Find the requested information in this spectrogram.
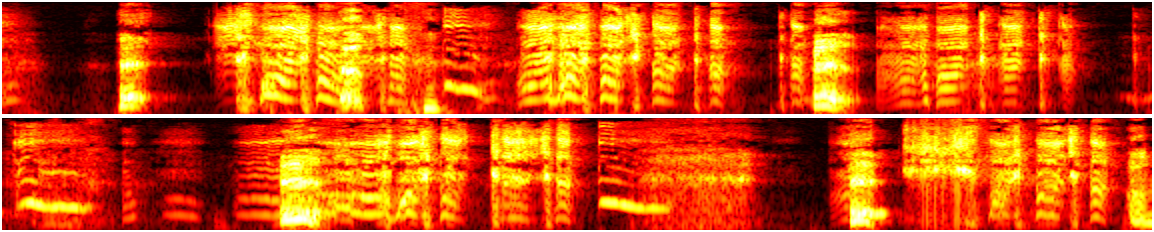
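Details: Adult father hiccupping: repeated sharp hiccup gulps mixed with loud, bursting laughter from a baby reacting to them.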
